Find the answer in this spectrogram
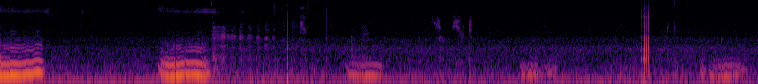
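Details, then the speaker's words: Snoring in a sleeping pet: soft, squeaky, whistling snores with each breath, about five in fifteen seconds, fading after the first two. "You snore more than I do."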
